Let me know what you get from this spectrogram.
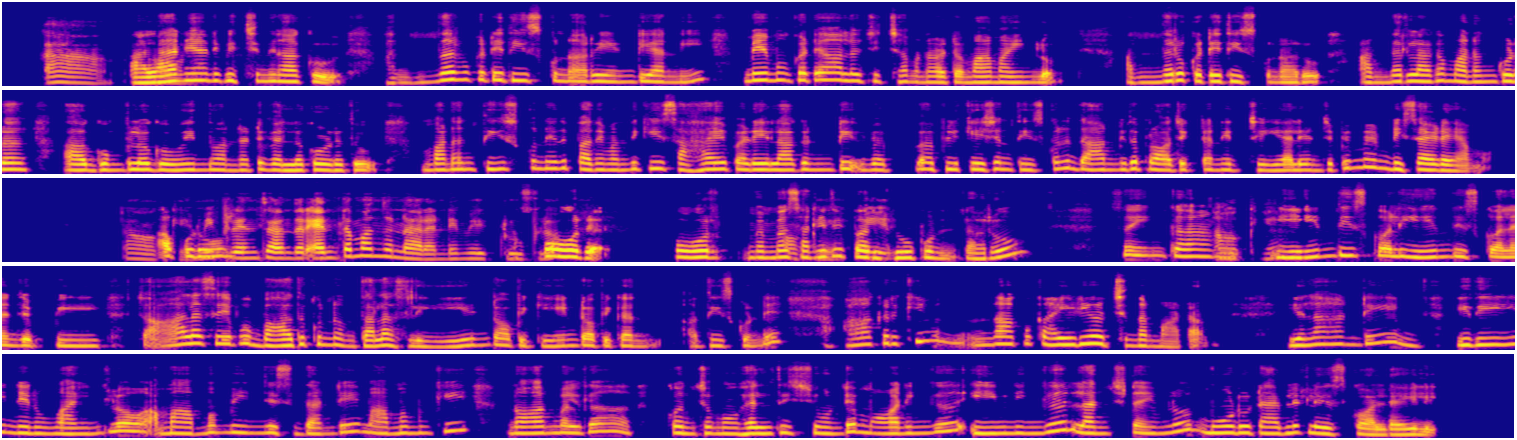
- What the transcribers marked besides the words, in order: other background noise; in English: "మైండ్‌లో"; in English: "వెబ్ అప్లికేషన్"; in English: "ప్రాజెక్ట్"; in English: "డిసైడ్"; in English: "ఫ్రెండ్స్"; in English: "గ్రూప్‌లో?"; in English: "ఫోర్ ఫోర్ మెంబర్స్"; in English: "పర్ గ్రూప్"; in English: "సో"; in English: "టాపిక్"; in English: "టాపిక్"; in English: "నార్మల్‍గా"; in English: "హెల్త్ ఇష్యూ"; in English: "మార్నింగ్, ఈవినింగ్ లంచ్"; in English: "డైలీ"
- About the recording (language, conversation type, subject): Telugu, podcast, నీ ప్యాషన్ ప్రాజెక్ట్ గురించి చెప్పగలవా?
